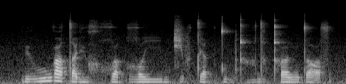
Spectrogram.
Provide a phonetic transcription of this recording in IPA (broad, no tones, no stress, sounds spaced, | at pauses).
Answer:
ɾʲ uː w y tˤ i ɾʲ ṳ x χʷ ɑ q ʁʷ iː b t͡ɕ ɵ f t iː q tʷ ɑ b qʰ ɑ̤ dˤ i̤ qʰ u n t ɒː sˤ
